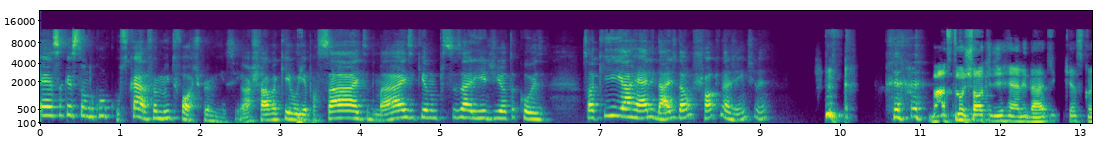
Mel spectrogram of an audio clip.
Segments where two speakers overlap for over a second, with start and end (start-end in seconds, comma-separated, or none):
none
